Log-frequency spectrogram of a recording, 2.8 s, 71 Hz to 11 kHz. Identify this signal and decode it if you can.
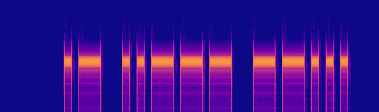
Morse code, heard as a keyed tone, about 22 wpm, 700 Hz. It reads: A27
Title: Common Cut Numbers - 3-Digit 22wpm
